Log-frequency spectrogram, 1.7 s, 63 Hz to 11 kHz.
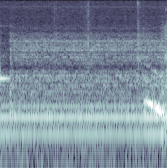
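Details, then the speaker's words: Commodore 128 after replacing a sound chip: constant low buzz with a couple of steady tones under the audio output; a bad capacitor was then found on the board, ripple suspected. "there is it awful buzzing here so I guess we need to take a look at the schematics and then check some waveforms to see where this buzz is coming from"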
